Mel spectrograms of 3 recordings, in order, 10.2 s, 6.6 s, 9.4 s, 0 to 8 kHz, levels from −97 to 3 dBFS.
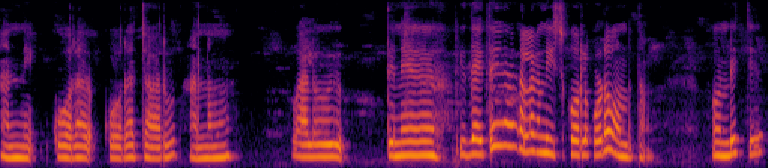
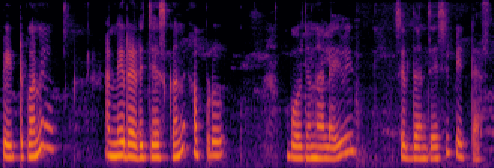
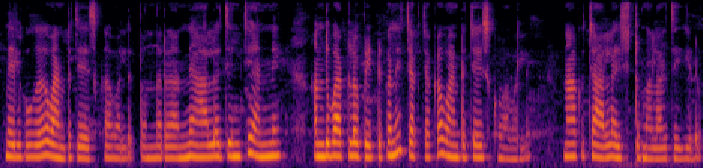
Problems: background sounds at intervals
